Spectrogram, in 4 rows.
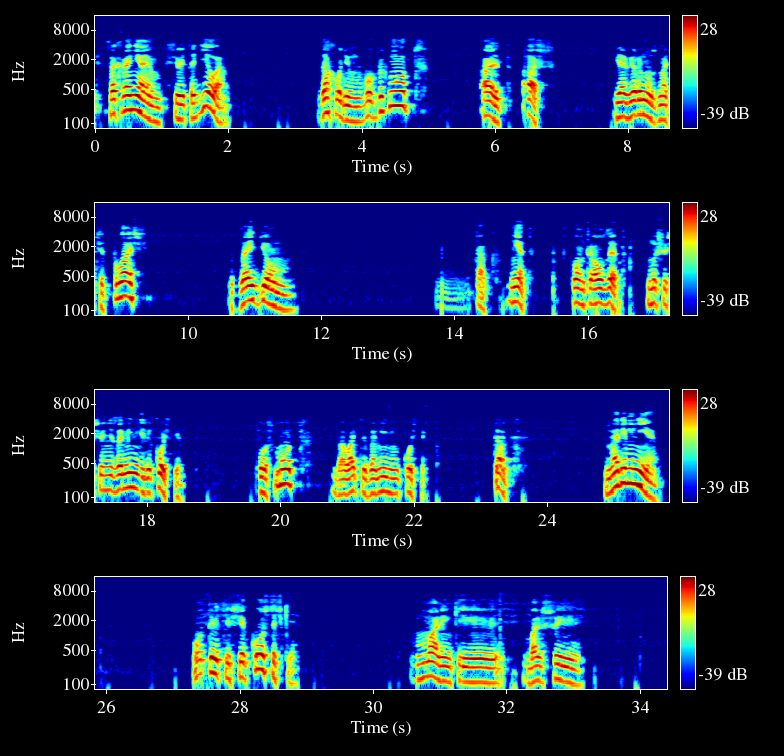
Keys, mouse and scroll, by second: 0.0-0.5 shift+middle drag, 2.5 click, 3.6 click, 6.6 alt+h, 16.5 ctrl+z, 19.1-19.9 drag, 21.8 middle click, 25.1 click, 26.1 middle click, 27.5 shift+click, 28.3 shift+click, 31.9 shift+click, 32.5 middle click, 34.3-34.4 drag.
